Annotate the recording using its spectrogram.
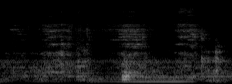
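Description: Chopped onions being scraped and slid by hand off a plastic chopping board into a frying pan: a faint rasping rub of onion pieces against the board.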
